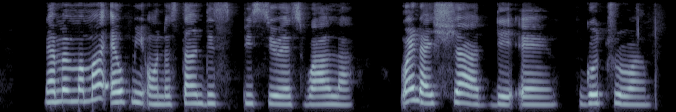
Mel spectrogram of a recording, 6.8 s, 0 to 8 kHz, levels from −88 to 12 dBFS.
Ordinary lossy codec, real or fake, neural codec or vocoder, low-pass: none; real; none; 7.2 kHz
